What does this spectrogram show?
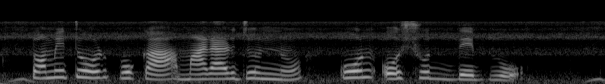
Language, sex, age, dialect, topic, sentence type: Bengali, female, 18-24, Rajbangshi, agriculture, question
